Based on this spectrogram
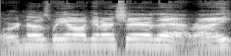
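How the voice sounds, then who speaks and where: Audible room echo surrounds a woman's voice. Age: 60s. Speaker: health tips vlogger. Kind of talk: casual talk to camera.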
